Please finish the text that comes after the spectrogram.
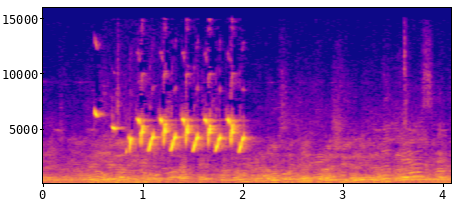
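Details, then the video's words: European goldfinch singing in the authentic widani style: a quick run of about a dozen bright, repeated twittering notes after two thin high whistles, then the song stops, over a steady low background murmur. "chant de chardonneret تغريد الويداني الأصيل"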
